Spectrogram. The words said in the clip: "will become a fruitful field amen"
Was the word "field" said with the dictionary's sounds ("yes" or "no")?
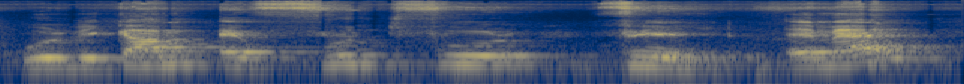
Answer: yes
